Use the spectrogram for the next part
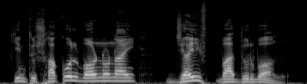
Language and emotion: Bengali, neutral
